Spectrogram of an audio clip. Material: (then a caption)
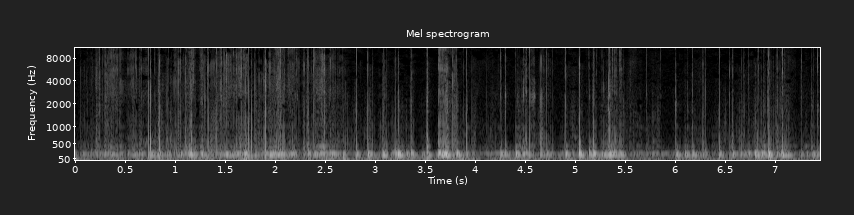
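Plastic. Very long acrylic nail tips rapidly tap and scratch a round, fist-sized microphone head covered in plastic rhinestones and beads. It makes a dense stream of short, crisp clicks and scraping ticks with a steady low hum underneath.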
